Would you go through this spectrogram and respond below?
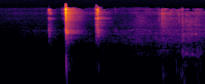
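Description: Scissors cut crochet yarn with a few quick, crisp snips close by, followed by faint soft rustling in a quiet room.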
